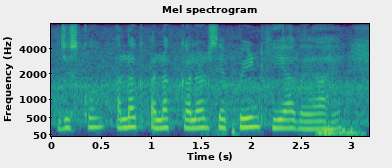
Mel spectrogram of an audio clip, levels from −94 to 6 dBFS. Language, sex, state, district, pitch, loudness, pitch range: Hindi, female, Chhattisgarh, Korba, 230 Hz, -15 LUFS, 225-245 Hz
